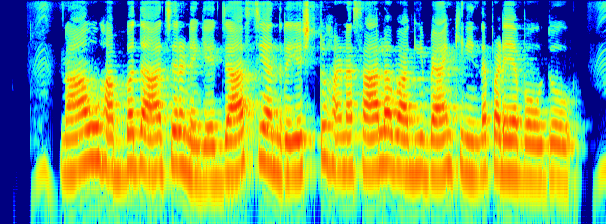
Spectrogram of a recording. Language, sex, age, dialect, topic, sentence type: Kannada, female, 25-30, Coastal/Dakshin, banking, question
